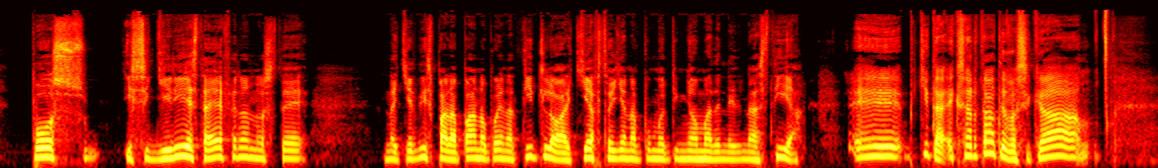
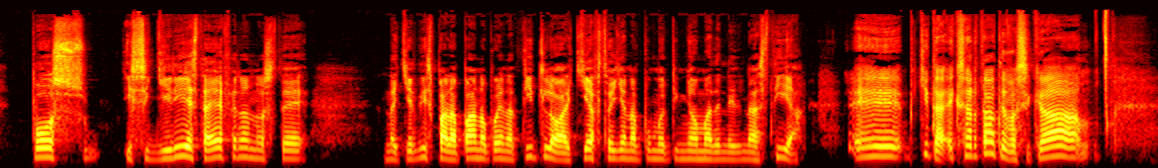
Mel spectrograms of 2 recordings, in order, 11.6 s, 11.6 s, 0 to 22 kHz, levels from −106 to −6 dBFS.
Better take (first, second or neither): first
